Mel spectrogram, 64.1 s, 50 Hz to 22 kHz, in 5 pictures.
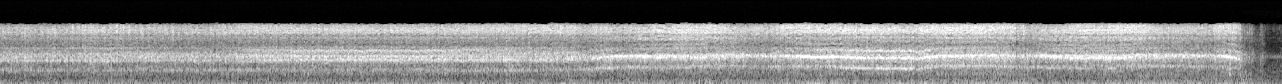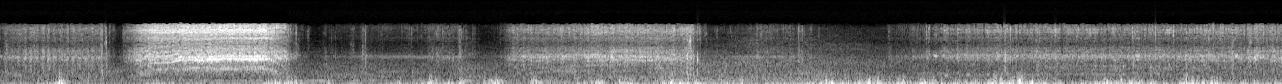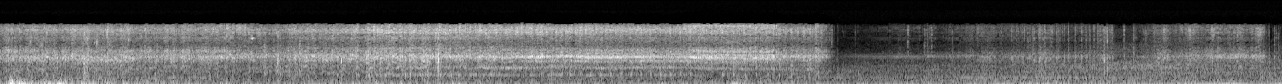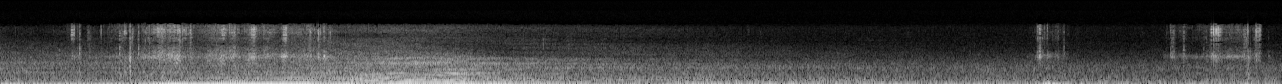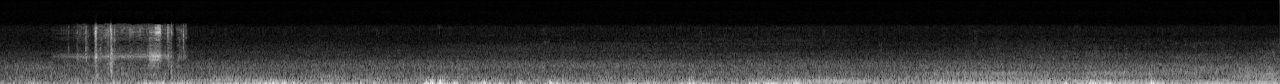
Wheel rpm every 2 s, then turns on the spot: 160, 160, 170, 210, 220, 220, 70, 110, 20, 60, 10, 40, 60, 70, 80, 100, 80, 10, 20, 10, 20, 0, 0, 0, 0, 0, 10, 0, 0, 0, 0, 0.
12-14 16-18 34-36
